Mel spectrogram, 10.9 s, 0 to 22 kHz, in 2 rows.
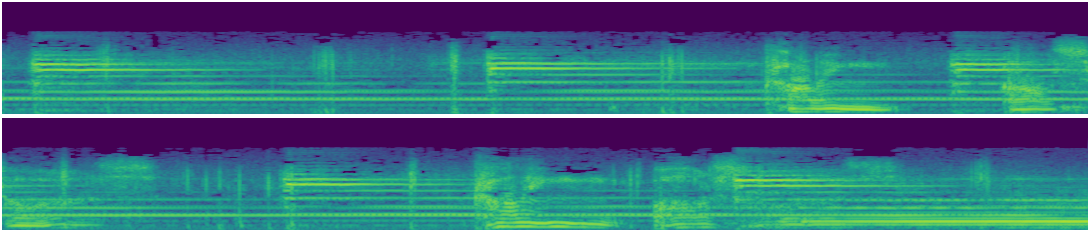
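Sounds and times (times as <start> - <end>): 
church bell tolling: 0.0 - 10.8
speech: 4.0 - 6.3, 7.8 - 10.8.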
